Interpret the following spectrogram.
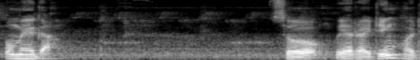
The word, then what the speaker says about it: omega: small letter W and it is pronounced as Omega so we are writing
